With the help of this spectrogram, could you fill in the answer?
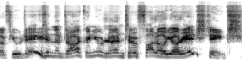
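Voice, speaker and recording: A man uses a put-on character voice at a high pitch and moderate pace. His voice is raised and projected. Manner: menacing, deadpan.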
